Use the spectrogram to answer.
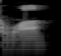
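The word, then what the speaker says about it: を: You'll understand what the O is later. Or the wo, if you pronounce it like O, just like the O onegaishimasu, kudasai, right? You pronounce it like O, but it's actually wo in hiragana.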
